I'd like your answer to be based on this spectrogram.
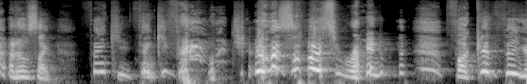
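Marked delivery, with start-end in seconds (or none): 0.7-1.8 high mock thanks that break into a laugh; laughing over the thank you. Mock gratitude to the man. 1.8-4.0 loud, high laughter through the words; real laughter, loud and high; laughing. Real, not acted. Laughing at the memory.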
